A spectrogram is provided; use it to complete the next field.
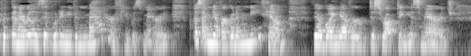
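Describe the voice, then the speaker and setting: With noticeable background noise behind her, a woman talks at a fairly high pitch and a moderate pace. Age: 60s. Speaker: storyteller and comic. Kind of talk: comic storytelling to camera. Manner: casual, conversational.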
